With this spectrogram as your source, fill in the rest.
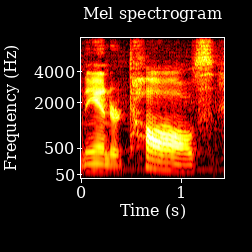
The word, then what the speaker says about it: Neanderthal: the question uh the Neanderthals or in per the proper pronunciation I was told neander talls have all died out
